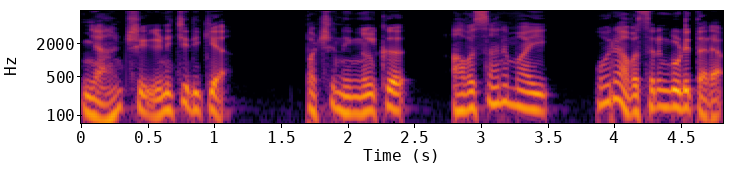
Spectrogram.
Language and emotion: Malayalam, sad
